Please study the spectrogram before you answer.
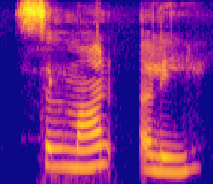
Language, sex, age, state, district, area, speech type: Punjabi, female, 18-30, Punjab, Hoshiarpur, rural, spontaneous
